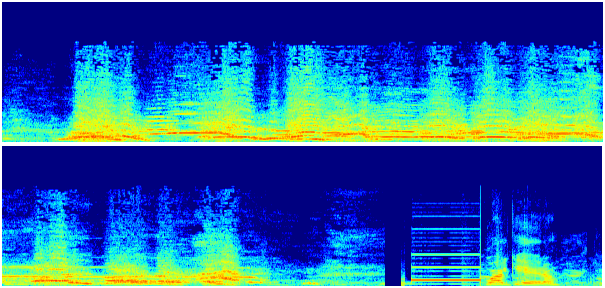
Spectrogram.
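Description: A group of women screaming, shrieking and laughing over one another in excitement. Near the end the sound cuts, a steady bleep tone sounds for under a second, and talking resumes.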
